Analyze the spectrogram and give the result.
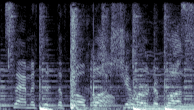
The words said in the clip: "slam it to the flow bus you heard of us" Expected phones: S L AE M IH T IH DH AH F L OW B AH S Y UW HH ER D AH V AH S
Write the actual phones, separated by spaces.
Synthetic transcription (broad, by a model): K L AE M IH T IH DH AH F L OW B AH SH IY HH ER D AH B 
